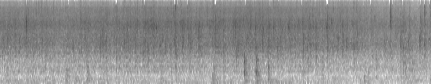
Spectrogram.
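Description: Eggplant and zucchini frying in oil, a steady dense sizzle and crackle throughout, close and even, with occasional faint clinks of a utensil.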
